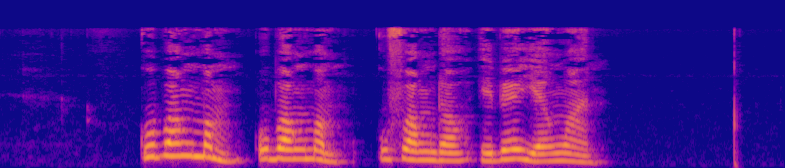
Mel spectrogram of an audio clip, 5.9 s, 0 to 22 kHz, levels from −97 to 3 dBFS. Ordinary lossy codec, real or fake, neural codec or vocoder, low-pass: AAC, 64 kbps; real; none; 10.8 kHz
